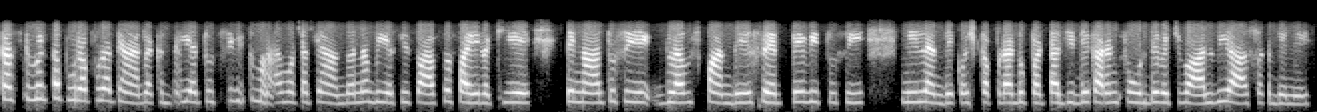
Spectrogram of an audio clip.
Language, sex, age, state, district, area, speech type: Punjabi, female, 18-30, Punjab, Fazilka, rural, conversation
